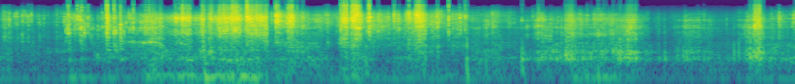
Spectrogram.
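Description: Fingers scrunch and pinch a heap of shaved ice.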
